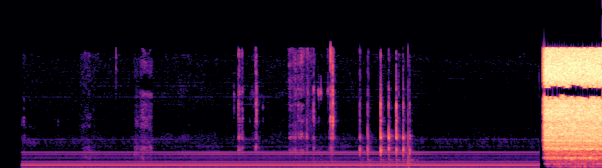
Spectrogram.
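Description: A faint steady electrical hum with a few light ticks, then about five seconds in a loud, even rushing hiss cuts in suddenly: a magnetic pin tumbler running with water in its bowl.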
